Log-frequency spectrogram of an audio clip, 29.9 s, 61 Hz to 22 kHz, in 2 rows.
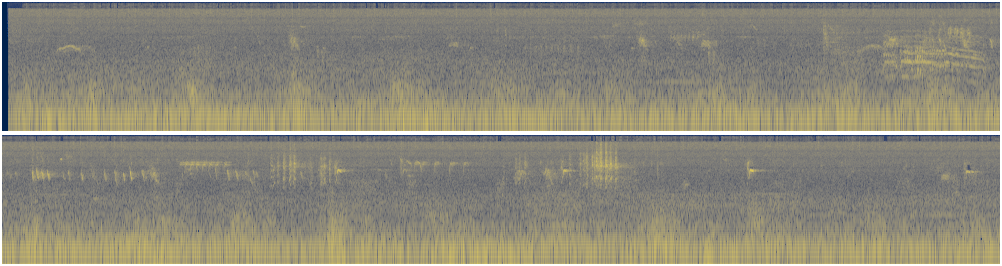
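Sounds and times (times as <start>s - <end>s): low rumble of wind turbines: 0.1s - 29.9s
small birds chirping: 0.8s - 24.6s
rooster crowing: 13.0s - 14.9s.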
